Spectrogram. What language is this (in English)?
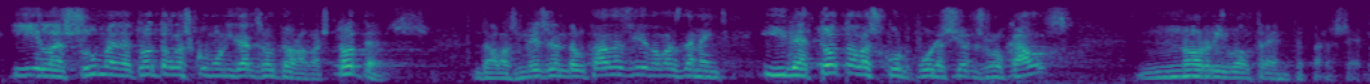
Catalan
